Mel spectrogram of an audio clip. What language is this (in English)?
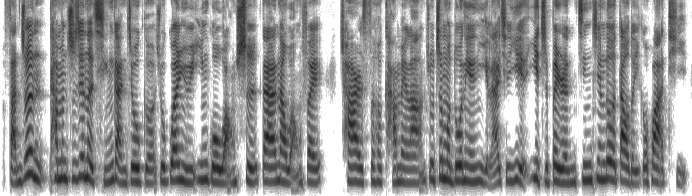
Chinese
